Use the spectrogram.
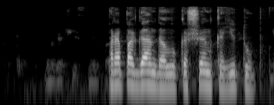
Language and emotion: Russian, neutral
